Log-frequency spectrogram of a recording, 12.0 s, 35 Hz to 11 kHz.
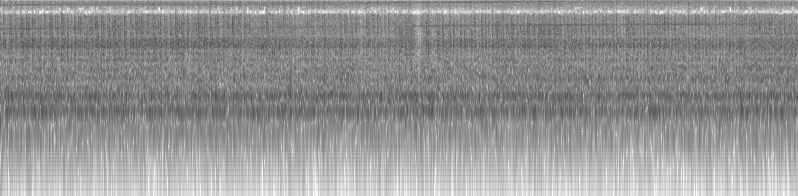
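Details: Indesit IWC71453 UKN 7 kg washing machine found dumped, test spin aiming for 1400 rpm: loud, steady rumbling roar with a gritty hum through the spin. Drum bearings are completely gone and the drum is eating the plastic tub; owner suspects the heater is also cut.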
